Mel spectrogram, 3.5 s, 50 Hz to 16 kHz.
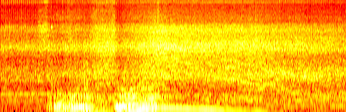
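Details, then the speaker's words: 2005 Mitsubishi Lancer with intermittent hard start and no DTC, recorded at the hood: two quick throttle blips from idle rise and fall smoothly without stumble or popping, settling to steady idle; no misfire, runs well. "so the vehicle runs pretty well not sound like it's a misfire or anything like that"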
